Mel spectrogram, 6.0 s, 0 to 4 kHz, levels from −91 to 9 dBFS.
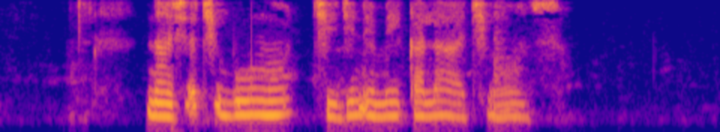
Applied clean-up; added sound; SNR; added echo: none; none; none; none.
